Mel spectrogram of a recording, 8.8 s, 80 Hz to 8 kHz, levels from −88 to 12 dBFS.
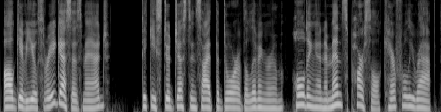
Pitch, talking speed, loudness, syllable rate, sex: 175 Hz, 150 wpm, -20 LUFS, 4.7 syllables/s, female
